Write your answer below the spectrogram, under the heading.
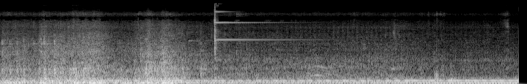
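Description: Loud, heavy diesel idle with an uneven, lumpy beat and some clatter that sounds ready to die; running rough, cause not clear. Cause suspected, not confirmed.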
